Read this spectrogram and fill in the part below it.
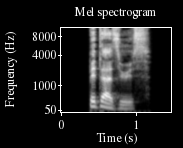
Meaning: bittersweet; bittersweet nightshade (Solanum dulcamara)
- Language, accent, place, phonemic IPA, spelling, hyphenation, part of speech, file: German, Germany, Berlin, /ˈbɪtɐˌzyːs/, Bittersüß, Bit‧ter‧süß, noun, De-Bittersüß.ogg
